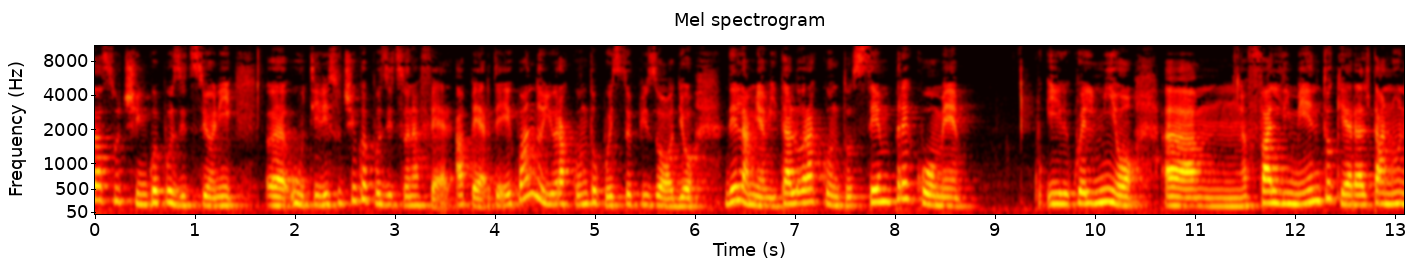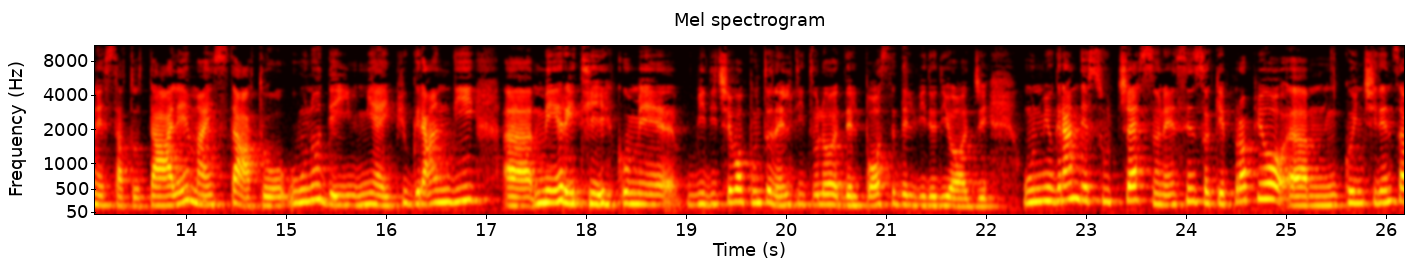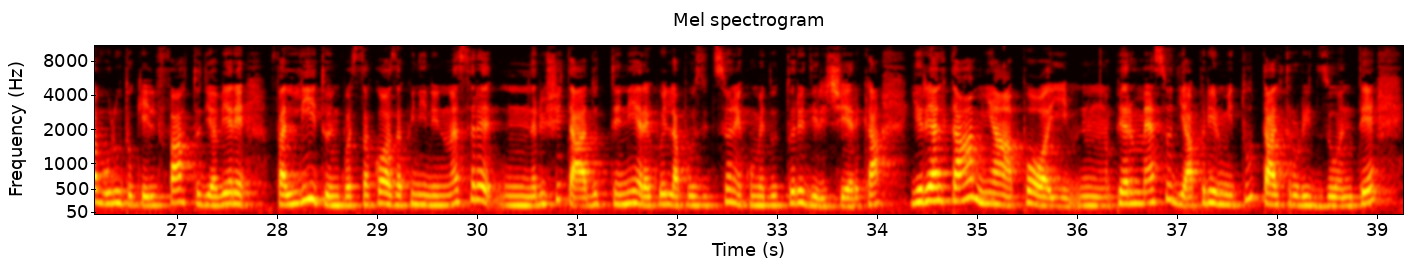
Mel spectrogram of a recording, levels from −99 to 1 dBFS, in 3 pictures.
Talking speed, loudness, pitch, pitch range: 155 wpm, -31 LUFS, 200 Hz, 180-235 Hz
